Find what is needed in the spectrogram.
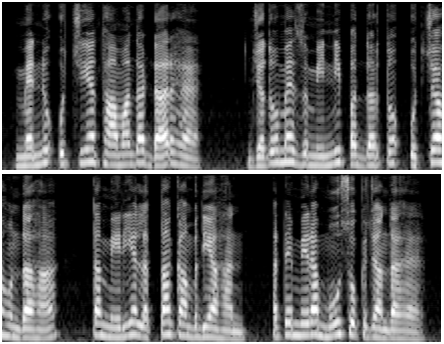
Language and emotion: Punjabi, fearful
